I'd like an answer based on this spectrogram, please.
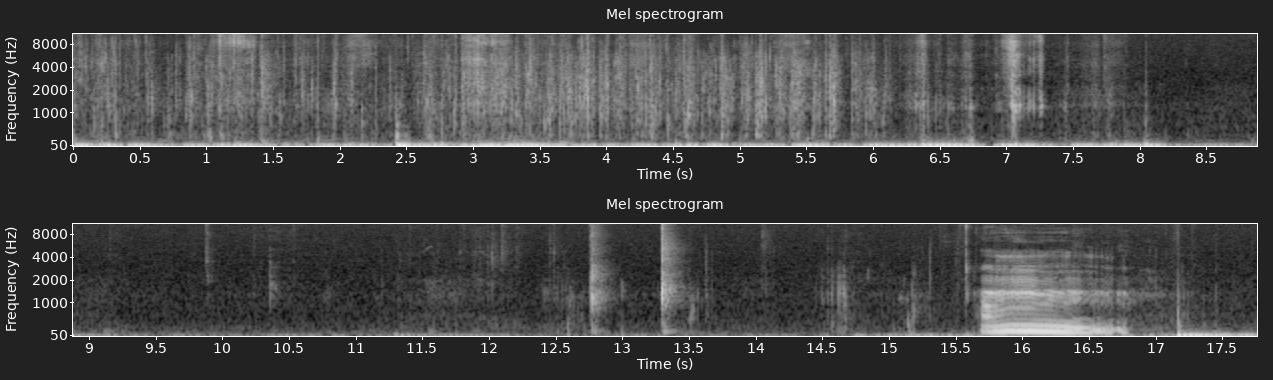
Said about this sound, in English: Let's open our milks and drink.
